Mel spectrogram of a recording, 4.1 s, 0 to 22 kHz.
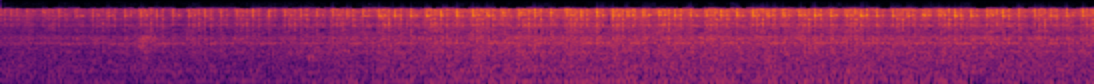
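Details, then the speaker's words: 2013 BMW 750Li 4.4 twin-turbo V8 idling with an uneven, lumpy beat, stumbling about three times a second. Cylinder 5 is misfiring, with a distorted ignition waveform and a combustion-too-short code; cylinder 1 also has a misfire. "so it's misfiring right now they're cylinder five and it's all distorted when it does yeah now it's looking like really bad"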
